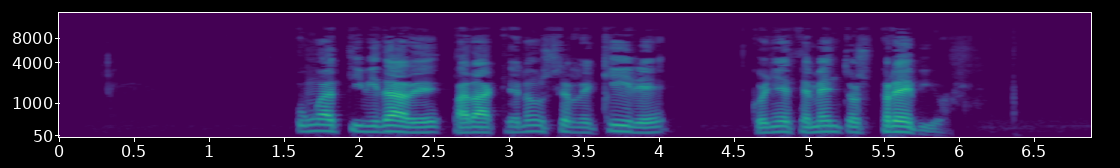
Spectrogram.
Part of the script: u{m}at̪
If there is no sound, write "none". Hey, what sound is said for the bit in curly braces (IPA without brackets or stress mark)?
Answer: ŋ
